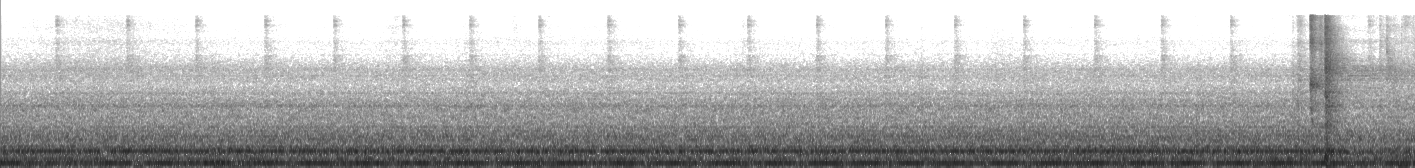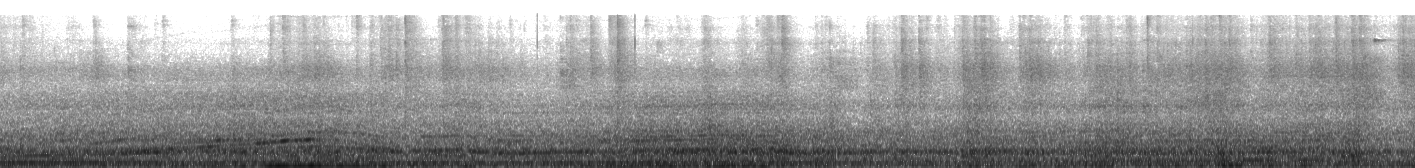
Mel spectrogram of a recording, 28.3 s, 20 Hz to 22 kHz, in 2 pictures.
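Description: Scania K230UB city bus's diesel engine idling steadily with a held hum, heard from inside the cabin. About 13 seconds in there is one short sharp sound, then the engine and driveline rise in pitch in repeated climbs as the bus pulls away and accelerates.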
